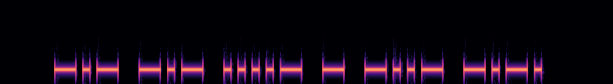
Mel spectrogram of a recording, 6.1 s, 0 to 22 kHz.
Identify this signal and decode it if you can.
Morse code, heard as a keyed tone, about 17 wpm, 700 Hz. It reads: KK4TXC
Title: USA Call Signs - 6 Characters - Repeated 3x - 17wpm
